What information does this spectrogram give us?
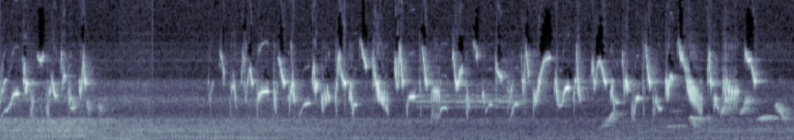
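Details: Canary trained to sing blackthroat and edel sanger phrases, a luxurious full song; after a soft opening, quick high sweeping whistles pour out in a dense rapid string, with a few lower notes near the end.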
